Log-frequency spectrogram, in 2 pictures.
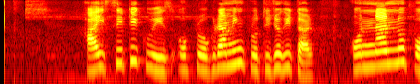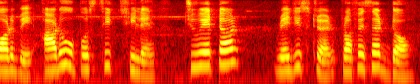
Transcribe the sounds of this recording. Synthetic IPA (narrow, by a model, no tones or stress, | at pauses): ajsiʈikwisopɾoɡɾamiŋpɾot̪id͡ʑoɡit̪aɾonːaonːopɔɾbeaɾoupost̪ʰit̪ot͡ɕʰilent͡ɕueʈoɾ | ɾed͡ʑisʈaɾpɾɔfesaɾɖɔ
